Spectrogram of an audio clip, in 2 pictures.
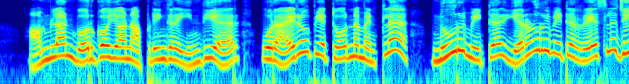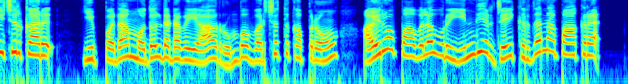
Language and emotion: Tamil, surprised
